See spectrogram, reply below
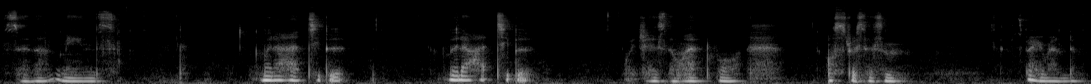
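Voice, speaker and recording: A woman whispering softly in ASMR style, slowly repeating words and thinking aloud as she guesses. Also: sits low, fairly even intonation, breathy edge, low-quality recording. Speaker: ASMR creator.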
